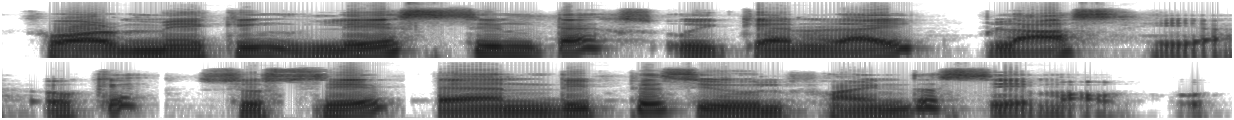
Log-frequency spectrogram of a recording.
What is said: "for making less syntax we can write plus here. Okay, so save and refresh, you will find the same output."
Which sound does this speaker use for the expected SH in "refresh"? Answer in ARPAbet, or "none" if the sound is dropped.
S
